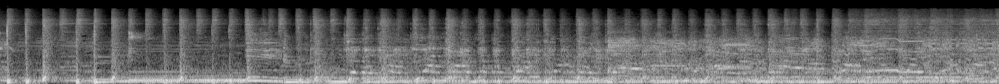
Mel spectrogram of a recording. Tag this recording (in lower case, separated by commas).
rimshot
